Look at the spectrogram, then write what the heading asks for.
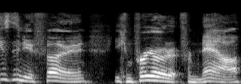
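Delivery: normal talking voice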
